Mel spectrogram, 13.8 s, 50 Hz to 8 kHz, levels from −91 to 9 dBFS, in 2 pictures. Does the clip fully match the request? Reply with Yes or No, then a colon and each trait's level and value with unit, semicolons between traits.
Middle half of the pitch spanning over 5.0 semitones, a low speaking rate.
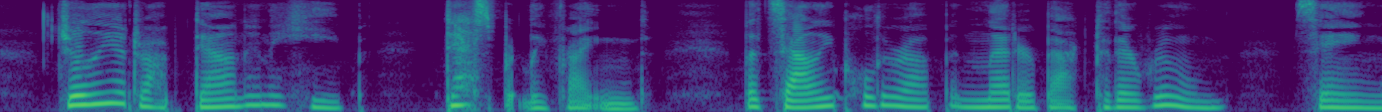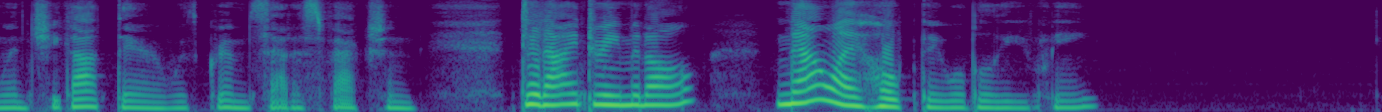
No: wide, 5.5 semitones; average, 175 wpm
